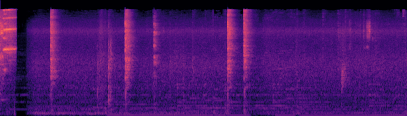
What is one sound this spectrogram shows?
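A metal tool clicks and knocks against a window frame.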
